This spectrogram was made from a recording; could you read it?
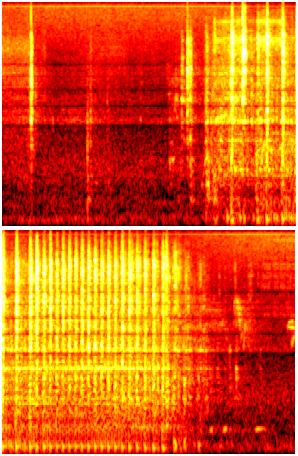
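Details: Pressure washer not started since last fall, with oil changed, a new air filter and a clogged bolt cleared: after a few pulls it runs about three seconds with uneven coughing, then dies. The choke lever had been tampered with, leaving the choke stuck on.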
